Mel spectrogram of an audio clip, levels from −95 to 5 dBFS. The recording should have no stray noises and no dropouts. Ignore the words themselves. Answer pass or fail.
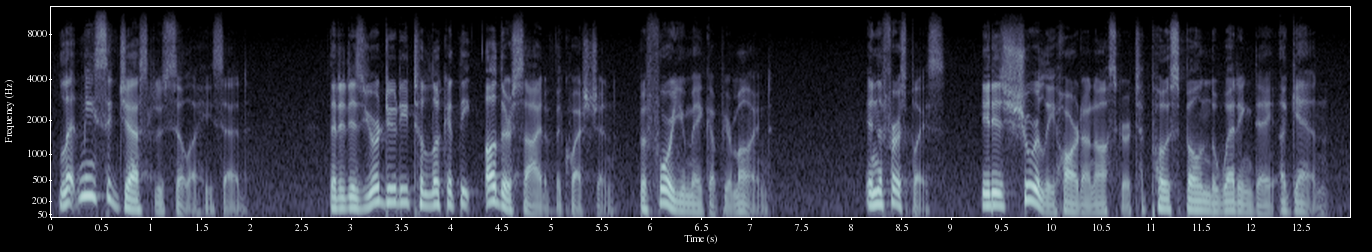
pass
